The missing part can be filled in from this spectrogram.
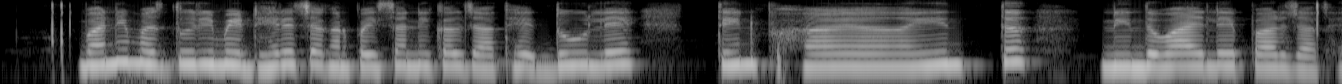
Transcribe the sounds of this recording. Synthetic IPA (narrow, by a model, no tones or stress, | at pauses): bəniməd͡ʒd̪uːɾimẽɖʱeːɾet͡ʃɐɡənpəɪsanɪkəld͡ʒaːt̪ɦed̪uːlet̪inpʰəɪnt̪ | nɪ̃nd̪ʋaːjlepɐɾd͡ʒaːt̪ɦe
